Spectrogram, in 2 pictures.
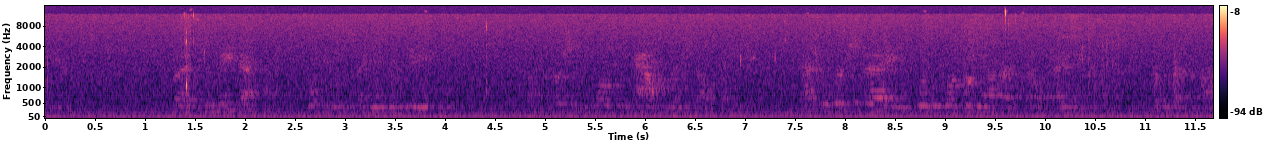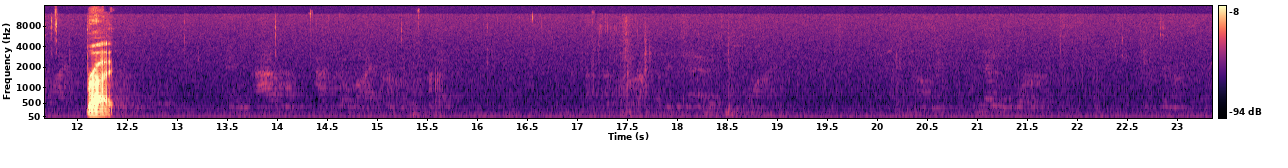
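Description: A man speaks calmly and at length, heard from a distance in a large echoing hall.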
